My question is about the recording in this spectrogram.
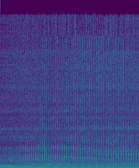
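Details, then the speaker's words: V-twin low-slung motorcycle being ridden, which the rider says feels strong. A deep, even beat firing cleanly on both cylinders with no misses or knocks; the engine is healthy. "But this is a bike, man, it just has soul to it, you know? And it sounds great."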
